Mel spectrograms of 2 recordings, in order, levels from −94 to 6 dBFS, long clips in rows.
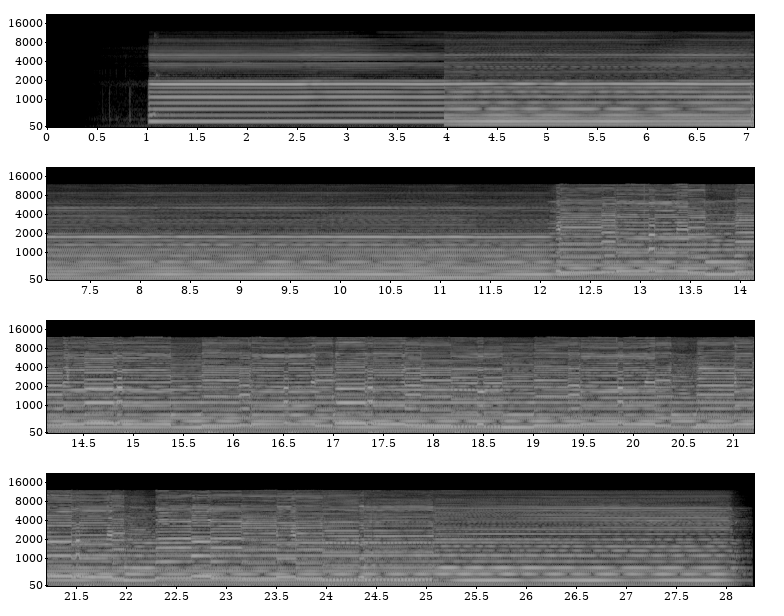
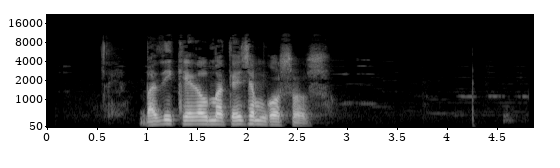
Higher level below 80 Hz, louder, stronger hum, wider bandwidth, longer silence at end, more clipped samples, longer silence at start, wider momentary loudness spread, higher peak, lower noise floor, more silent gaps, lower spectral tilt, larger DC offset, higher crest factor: first, -48 dBFS vs -72 dBFS; second, -30 LUFS vs -24 LUFS; neither; first, 12 kHz vs 9 kHz; second, 0 s vs 2.1 s; neither; about the same, 1 s vs 1 s; second, 4 LU vs 11 LU; second, -14 dBFS vs -6 dBFS; second, -73 dBFS vs -80 dBFS; neither; second, -3.5 dB/octave vs -6 dB/octave; neither; second, 16 dB vs 22 dB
